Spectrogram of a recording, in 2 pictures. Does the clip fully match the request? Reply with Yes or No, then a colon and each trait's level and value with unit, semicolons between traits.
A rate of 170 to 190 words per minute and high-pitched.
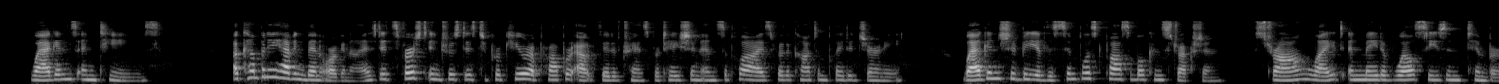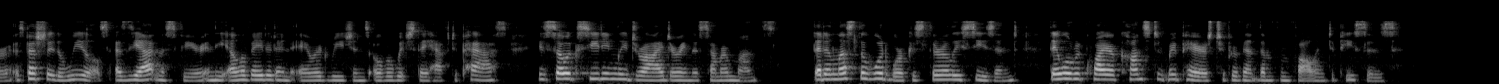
Yes: average, 175 wpm; high, 205 Hz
